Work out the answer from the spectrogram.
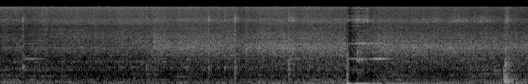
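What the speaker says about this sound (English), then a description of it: "So first brown our beef." Beef cubes brown over medium flame in a hot dry pan with no oil, making a continuous steady sizzle and hiss with a few brief clicks and clatters.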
